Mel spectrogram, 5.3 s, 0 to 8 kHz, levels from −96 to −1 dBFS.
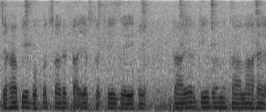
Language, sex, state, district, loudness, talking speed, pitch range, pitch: Hindi, male, Jharkhand, Deoghar, -16 LUFS, 145 wpm, 115-130 Hz, 125 Hz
